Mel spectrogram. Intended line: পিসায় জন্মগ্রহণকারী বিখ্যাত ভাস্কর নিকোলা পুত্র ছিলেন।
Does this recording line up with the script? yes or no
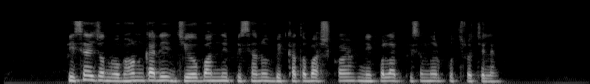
no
